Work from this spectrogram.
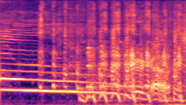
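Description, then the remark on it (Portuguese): Someone imitates the dog of Fernando Henrique howling, holding one long steady note, then breaking into quick wavering yips mixed with laughter. “Cachorro do Fernando Henrique.”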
